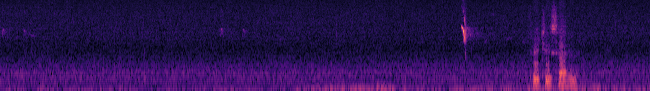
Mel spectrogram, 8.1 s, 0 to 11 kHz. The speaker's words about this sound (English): That female came back to 327. Now she's perched about 2 feet away. There she flew up to a tree again. She's calling, and there's another wild crossbill coming in.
